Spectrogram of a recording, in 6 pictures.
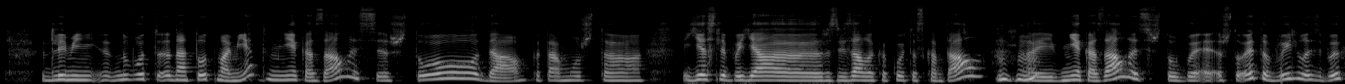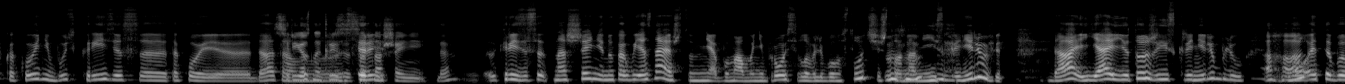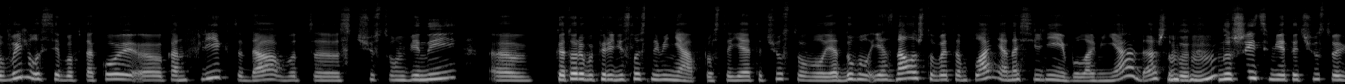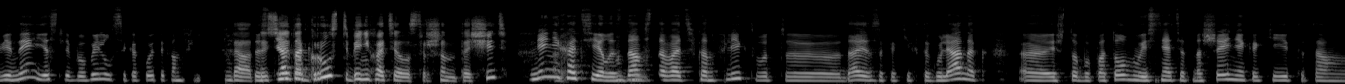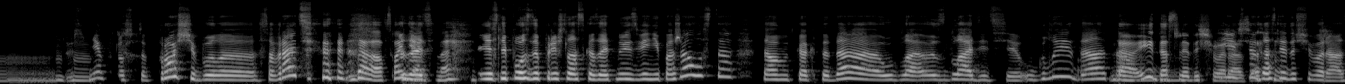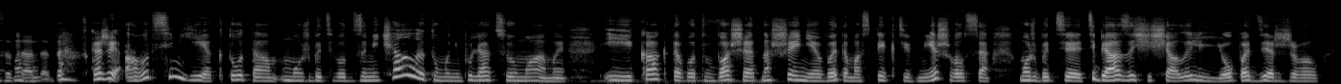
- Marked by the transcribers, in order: tapping; laughing while speaking: "да"; other noise; other background noise; chuckle; chuckle; chuckle
- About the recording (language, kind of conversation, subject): Russian, podcast, Как реагировать на манипуляции родственников?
